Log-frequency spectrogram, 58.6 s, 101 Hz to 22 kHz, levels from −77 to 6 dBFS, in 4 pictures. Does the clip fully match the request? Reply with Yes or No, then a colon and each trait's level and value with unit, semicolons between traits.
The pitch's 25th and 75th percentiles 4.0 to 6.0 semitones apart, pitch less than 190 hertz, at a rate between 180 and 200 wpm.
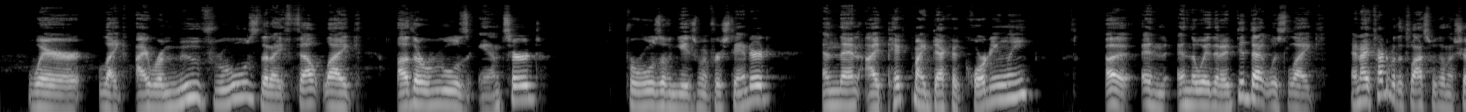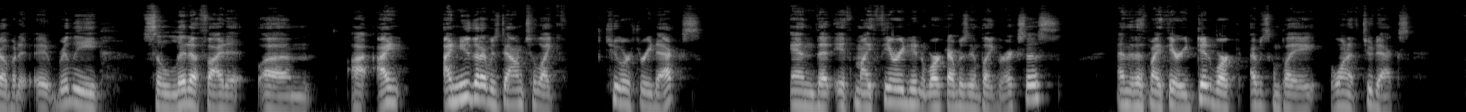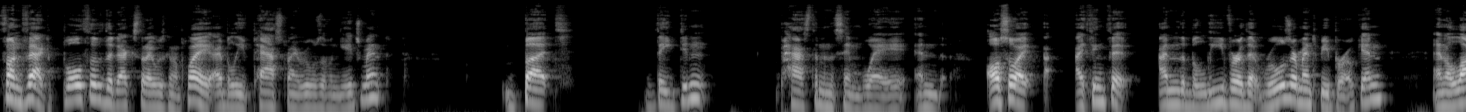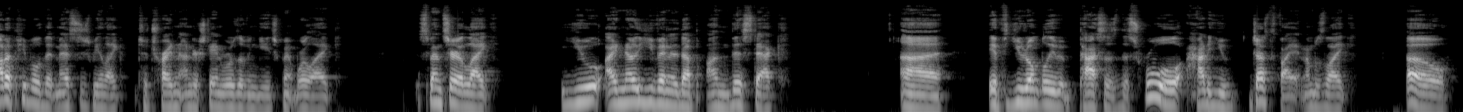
Yes: average, 5.0 semitones; low, 135 Hz; average, 190 wpm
